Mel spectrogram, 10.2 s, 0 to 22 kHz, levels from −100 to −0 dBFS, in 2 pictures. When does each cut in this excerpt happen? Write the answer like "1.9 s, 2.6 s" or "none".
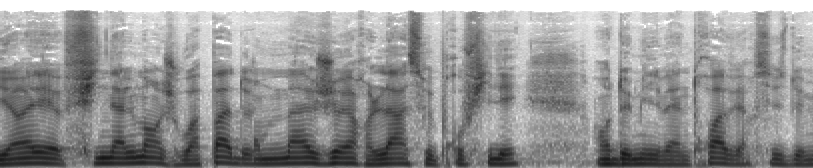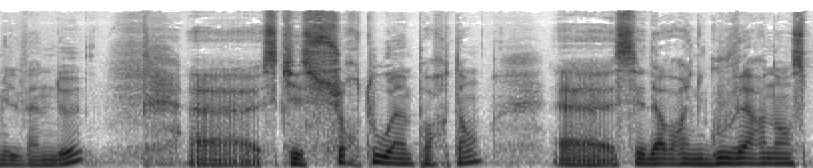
1.6 s, 3.6 s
